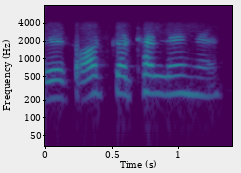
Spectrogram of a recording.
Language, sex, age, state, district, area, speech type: Urdu, female, 60+, Bihar, Gaya, urban, conversation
